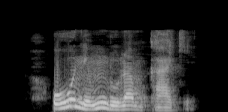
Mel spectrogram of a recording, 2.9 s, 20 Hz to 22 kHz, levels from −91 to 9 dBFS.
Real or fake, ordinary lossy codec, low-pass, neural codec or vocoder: real; AAC, 32 kbps; 7.2 kHz; none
